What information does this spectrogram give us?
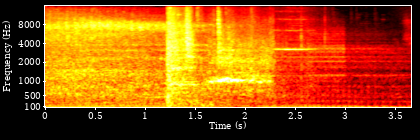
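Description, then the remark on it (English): A car roars along, then a sudden crash and a short squeal of skidding tires, fading into a low idling rumble with a thin ringing tone. Loud, with no talking. “Hans' chauffeur accidentally crashed into Saari on her bicycle”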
